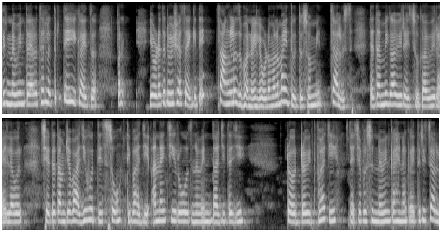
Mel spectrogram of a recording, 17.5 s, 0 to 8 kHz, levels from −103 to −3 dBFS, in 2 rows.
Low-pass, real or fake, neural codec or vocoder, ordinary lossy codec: 7.2 kHz; real; none; none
